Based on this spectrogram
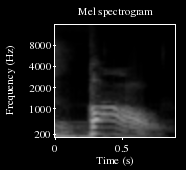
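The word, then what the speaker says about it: bough: o sound next one b-o-u-g-h entirely different it's bow it's bow Not Bow not Bob not Bob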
